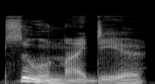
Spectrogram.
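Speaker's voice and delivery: calm her down with a smirk; ironic soothing. A narrator's reading. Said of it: "Quarren soothed ironically".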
